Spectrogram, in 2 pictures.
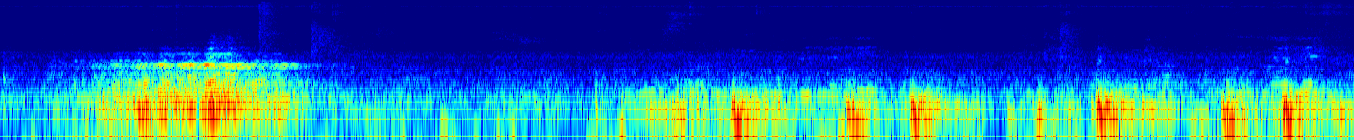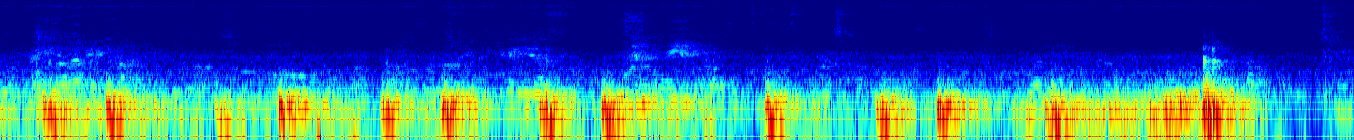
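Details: Regular, low, dull heart thumps through a stethoscope held on the skin after a brief rubbing noise; normal heart sounds.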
